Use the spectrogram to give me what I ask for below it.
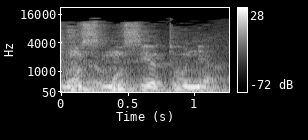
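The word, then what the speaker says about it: Mosi-oa-Tunya: So, okay, give me the right pronunciation, my brothers. Well, Musse? in English, it's smoke that thunder. Alright. Musiotunya.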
